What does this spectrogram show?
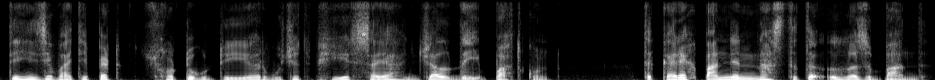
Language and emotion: Kashmiri, disgusted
